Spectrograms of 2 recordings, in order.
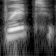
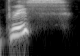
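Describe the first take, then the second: First: The final sound is a T. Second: The final sound is an S. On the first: This is how most speakers say it. "In most accents, it is always pronounced like a T"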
